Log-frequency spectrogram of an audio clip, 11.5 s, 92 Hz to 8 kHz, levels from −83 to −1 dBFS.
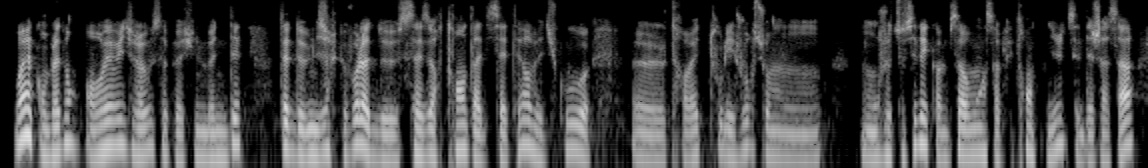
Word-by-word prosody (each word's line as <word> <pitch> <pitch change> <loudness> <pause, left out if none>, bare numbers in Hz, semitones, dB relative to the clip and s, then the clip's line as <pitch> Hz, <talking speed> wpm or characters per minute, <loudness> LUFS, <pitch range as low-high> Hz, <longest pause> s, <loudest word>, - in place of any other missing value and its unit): Ouais, 210 +5 +9
complètement, 145 +4 0
en 130 -2 -1
vrai, 150 +3 +4
oui, 165 +1 +1
j'avoue 140 -2 0
ça 135 -3 -5
peut 120 - -7
être 115 - -3
une 120 -1 -3
bonne 120 +1 -1
idée. 165 +8 -1 0.4
Peut-être 150 -2 +4
de 130 -1 +2
me 130 - +1
dire 140 +3 +1
que 130 - -9
voilà 165 +1 +7
de 115 -2 -2
16:30 130 +4 +1
à 115 - +5
17:00 110 +8 -3
heures, - - 0
bah, 125 -5 -4
du 105 - -6
coup, 145 -3 -2
heu - - -1 0.4
heu, 110 -2 -3
je - - -21
travaille 120 +2 -3
tous 140 - -8
les 125 -2 -1
jours 150 +3 -6
sur 135 -1 -2
mon 115 -1 -7 0.4
mon 120 -1 -4
jeu 125 +1 -3
de - - -13
société, 165 +8 +3
comme 120 -4 -5
ça 130 +3 +4
au - - +4
moins 130 0 -2
ça 115 - -3
fait - - -16
30 140 -4 -3
minutes, 160 +8 -4
c'est 125 -8 -4
déjà 110 +1 +4
ça, 165 +9 +5
130 Hz, 260 wpm, -25 LUFS, 115-145 Hz, 0.4 s, Ouais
